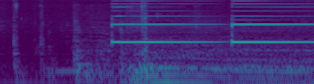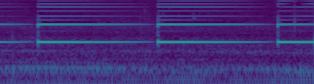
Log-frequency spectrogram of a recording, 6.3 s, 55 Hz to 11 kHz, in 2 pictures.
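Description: The 2013 Dodge Journey's 2.4-litre four-cylinder engine starts by push button about a second in, flares briefly and settles to a steady idle. Over it a dashboard warning chime dings evenly about every 1.2 seconds, five times, each ding fading before the next.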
